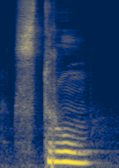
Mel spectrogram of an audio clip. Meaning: 1. current 2. stream
- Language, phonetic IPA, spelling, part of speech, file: Ukrainian, [strum], струм, noun, Uk-струм.ogg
